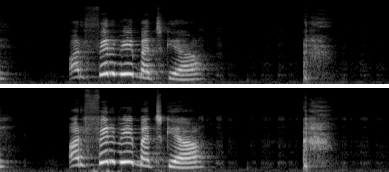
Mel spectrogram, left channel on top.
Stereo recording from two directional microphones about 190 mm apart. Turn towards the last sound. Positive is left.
turn(degrees=-50)  # may be behind; listen again after turning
